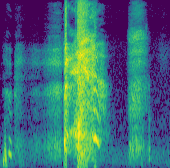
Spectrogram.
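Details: Sneezing after an attempted holdback ("don't sneeze"): breathy catching inhalations, then one explosive sneeze and a softer second burst; powerful, somewhat messy sneezes.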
